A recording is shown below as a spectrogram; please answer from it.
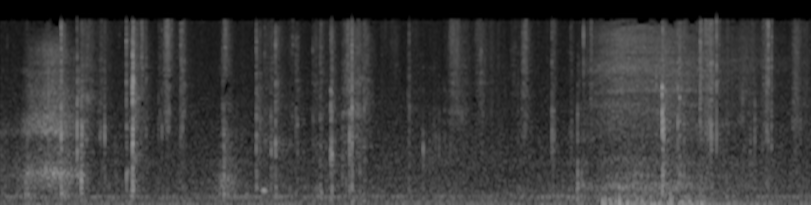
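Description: A stack of Pokémon trading cards being flipped through by hand: a string of light card snaps and clicks with sliding rustles of card on card, and a longer sliding rub about six seconds in.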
